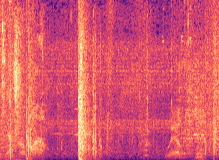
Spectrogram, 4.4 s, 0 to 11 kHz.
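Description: A horse's hooves clip-clop faintly in Red Dead Redemption 2, a few soft hoof falls and a sharper knock under talking voices.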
